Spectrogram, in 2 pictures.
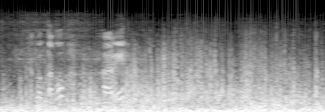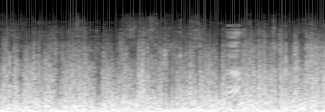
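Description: Loud, blustery wind buffets the microphone during a ride, a constant low roar with gusting rumble and no clear voices.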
